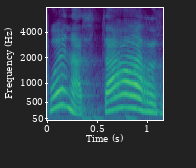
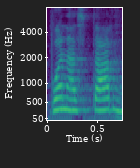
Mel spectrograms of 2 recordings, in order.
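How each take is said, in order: First: The stress falls on the first syllable, tar. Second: The stress falls on the last syllable, des.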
